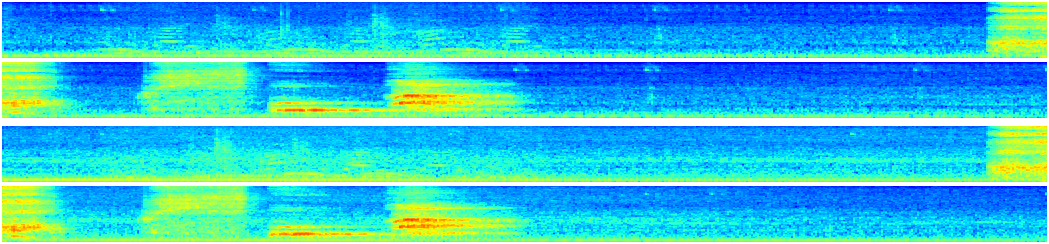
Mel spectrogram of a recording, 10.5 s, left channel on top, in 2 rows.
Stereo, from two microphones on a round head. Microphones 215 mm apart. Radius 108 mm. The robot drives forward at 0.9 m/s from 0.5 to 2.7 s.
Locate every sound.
4.9 s breathing: 20° right (ahead or behind), 0.7 m
6.5 s a shout: 25° right (ahead or behind), 2.5 m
